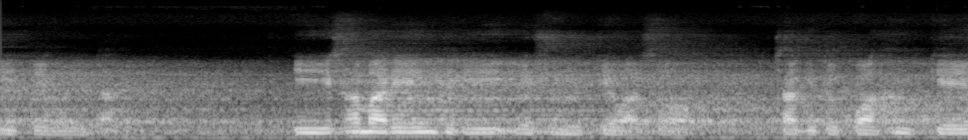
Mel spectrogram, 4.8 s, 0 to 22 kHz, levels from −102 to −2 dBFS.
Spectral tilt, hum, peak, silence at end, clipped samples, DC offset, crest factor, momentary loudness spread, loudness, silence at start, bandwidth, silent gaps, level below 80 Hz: -8 dB/octave; none; 0 dBFS; 0 s; under 0.1%; under 0.1%; 22 dB; 17 LU; -22 LUFS; 0 s; 7.6 kHz; none; -56 dBFS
